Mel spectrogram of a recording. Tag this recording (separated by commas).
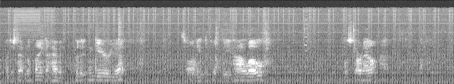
Speech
